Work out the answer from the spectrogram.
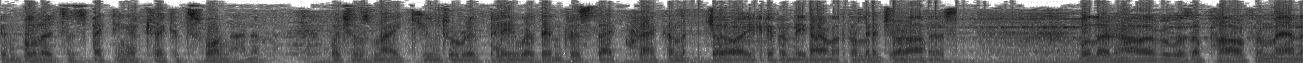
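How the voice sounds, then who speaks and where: A man's voice: deep voice, natural voice, low-quality recording. An actor playing a tough, wisecracking undercover newsman in a mid-century radio crime drama, clipped and wry. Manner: hard-boiled, clipped, wry. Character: tough wisecracking male newsman working undercover, narrating his case. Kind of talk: 1940s-50s radio crime drama acting. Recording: old radio recording with music behind.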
